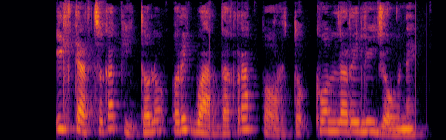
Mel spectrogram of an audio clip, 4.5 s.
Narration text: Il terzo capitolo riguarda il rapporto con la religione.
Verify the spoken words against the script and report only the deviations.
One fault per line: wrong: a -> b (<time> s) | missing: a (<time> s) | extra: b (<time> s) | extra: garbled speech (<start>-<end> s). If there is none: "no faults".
no faults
